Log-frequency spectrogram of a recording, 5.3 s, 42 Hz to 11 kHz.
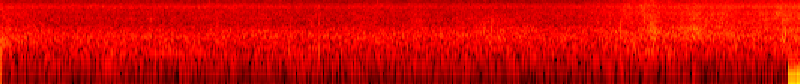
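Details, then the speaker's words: KamAZ 5490 Neo 2 truck, engine running: a steady, sharp, non-pulsing hiss of compressed air escaping somewhere in the air system; an air leak whose circuit is to be traced after switching on the ignition. "шипит слышите как здорово слышно потом включу зажигания посмотрю какой контурной потом можно будет определить вообще откуда он шипит"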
